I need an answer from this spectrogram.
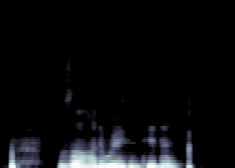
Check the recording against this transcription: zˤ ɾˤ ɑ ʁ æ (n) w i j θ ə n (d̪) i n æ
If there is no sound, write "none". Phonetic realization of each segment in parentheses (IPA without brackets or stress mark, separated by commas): n, t̪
